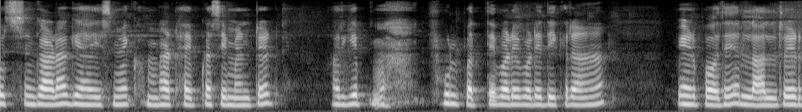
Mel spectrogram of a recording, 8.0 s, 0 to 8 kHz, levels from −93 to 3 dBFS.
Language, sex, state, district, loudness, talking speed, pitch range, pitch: Hindi, female, Bihar, Patna, -16 LUFS, 170 wpm, 205-225 Hz, 210 Hz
